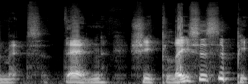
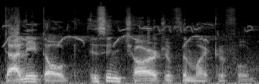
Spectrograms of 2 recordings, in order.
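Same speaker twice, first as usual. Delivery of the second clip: usual speaking voice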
